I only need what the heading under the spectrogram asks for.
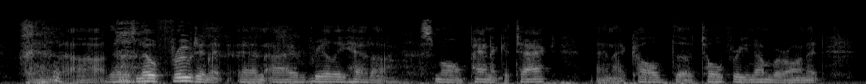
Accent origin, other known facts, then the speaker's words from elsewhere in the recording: New Orleans, Louisiana, United States; the customers were interested in the fact that I was from New Orleans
